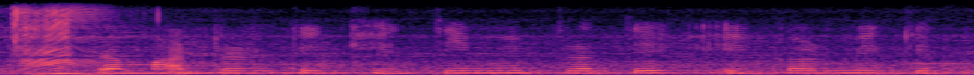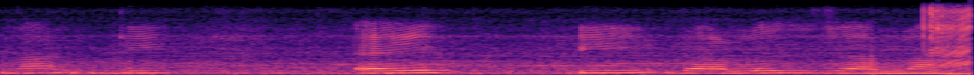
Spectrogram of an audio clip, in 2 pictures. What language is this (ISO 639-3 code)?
bho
